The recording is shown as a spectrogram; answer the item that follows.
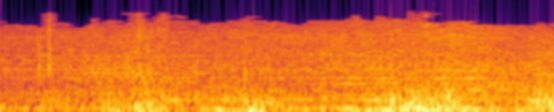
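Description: Film sound of a dragon's fire blast: a loud, deep rush of flame noise that swells about half a second in, with music playing over it.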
